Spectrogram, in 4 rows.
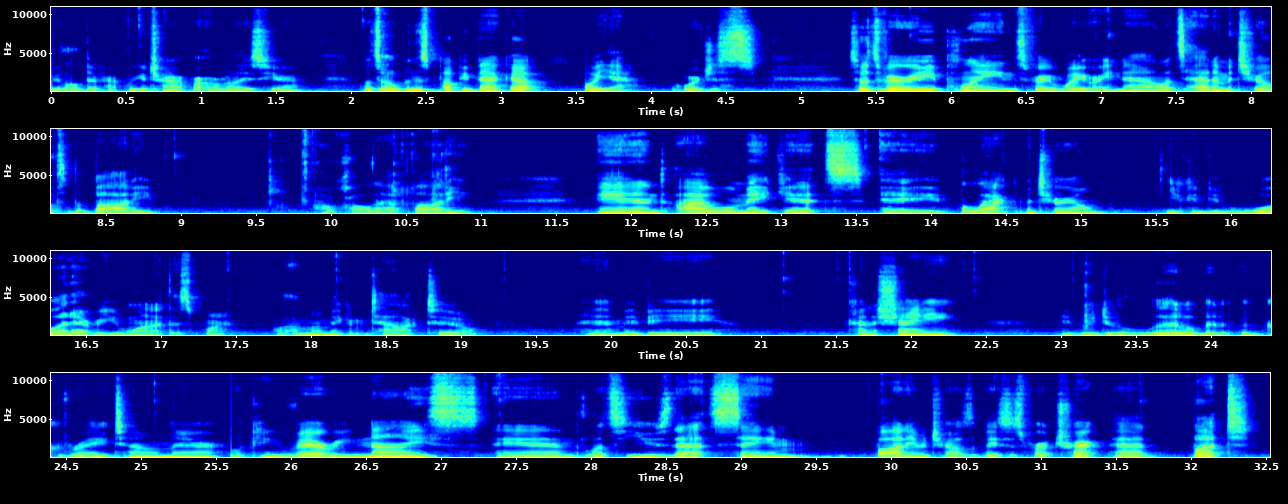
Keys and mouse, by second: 0.4 click, 2.0-3.5 drag, 3.6 shift+middle click, 5.0 shift+middle click, 5.6 click, 6.1 middle click, 6.9 click, 8.0 click, 8.9-10.6 drag, 12.6 middle click, 14.6 click, 15.6 middle click, 17.4 click, 19.2-21.1 drag, 22.3 click, 25.4 middle click, 28.6-29.9 drag, 32.0-32.5 drag.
